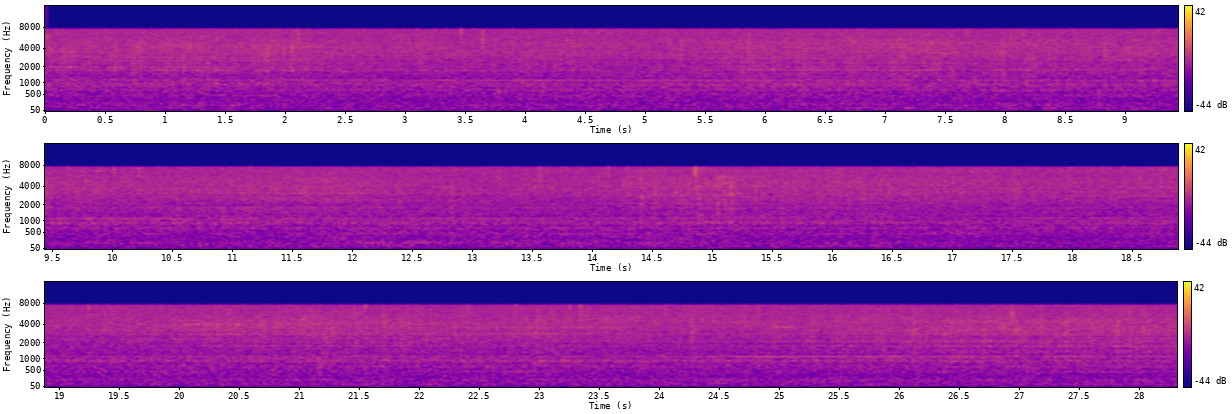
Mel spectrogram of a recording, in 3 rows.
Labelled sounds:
20.0	20.3	Pacific white-sided dolphin, 3.9 to 4.3 kHz

